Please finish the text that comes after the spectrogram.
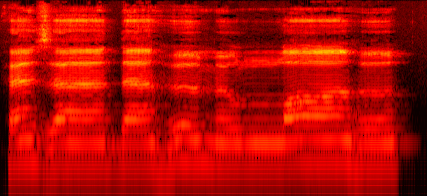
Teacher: Allah lafzının lamını kalın okuyoruz.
